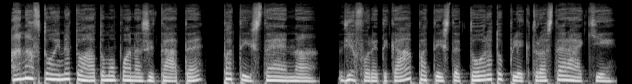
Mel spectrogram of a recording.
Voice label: Agent Confirmation, greek; voice prompts billing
